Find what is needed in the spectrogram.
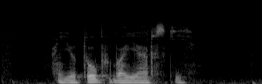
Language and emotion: Russian, neutral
